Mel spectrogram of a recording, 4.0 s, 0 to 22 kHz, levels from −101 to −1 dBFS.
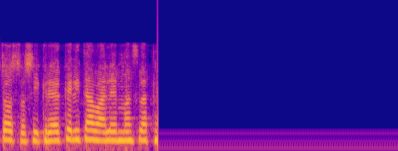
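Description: Speech coded with the Speex codec throughout, sounding hoarse and noisy with nothing above 7.7 kHz, which fits a bitrate near 10 kbps. After "ahorita vale más la", an abrupt audio dropout to a faint residue at 1.58 s leaves only hum, around 45 dB down, to the end, likely from the source signal being lost while the path stayed live.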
